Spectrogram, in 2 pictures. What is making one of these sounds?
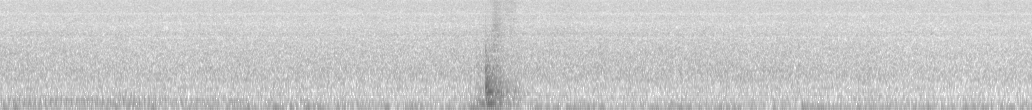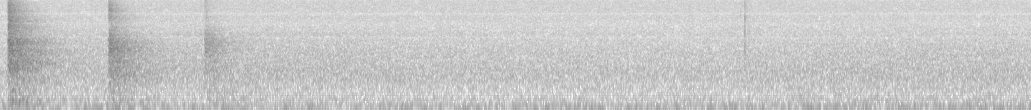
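Small plastic parts click as a cable is handled.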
